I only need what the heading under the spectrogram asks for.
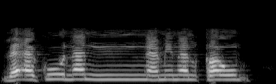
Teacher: والنون اللي عليها الشده لازم تغن عند الوقف وعند الوصل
